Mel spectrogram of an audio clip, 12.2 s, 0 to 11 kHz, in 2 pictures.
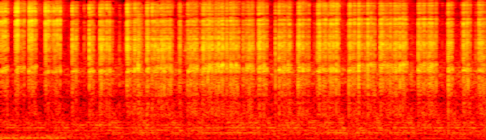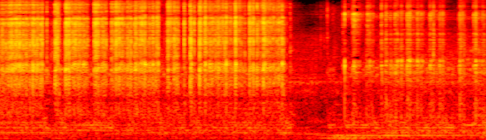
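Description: Chicago Electric flux-core wire welder running a bead along the seam between two steel 55-gallon drums: the dense, steady crackle of the arc. It stops briefly a little under ten seconds in, then starts again.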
